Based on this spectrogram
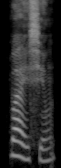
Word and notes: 外形: wài xíng

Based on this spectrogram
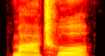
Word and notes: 马车: mǎ chē

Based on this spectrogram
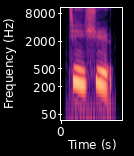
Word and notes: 继续: jì xù

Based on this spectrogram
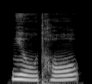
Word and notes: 扭头: niǔ tóu

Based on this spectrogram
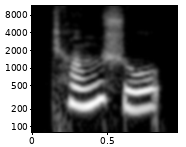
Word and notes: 成熟: chéng shú

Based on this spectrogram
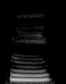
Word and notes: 你: nǐ

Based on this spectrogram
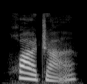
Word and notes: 画展: huà zhǎn

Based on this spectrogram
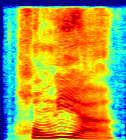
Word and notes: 红眼: hóng yǎn

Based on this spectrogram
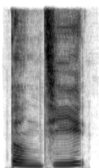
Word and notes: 等级: děng jí

